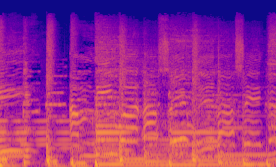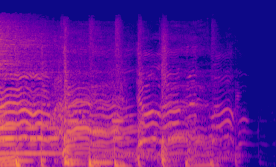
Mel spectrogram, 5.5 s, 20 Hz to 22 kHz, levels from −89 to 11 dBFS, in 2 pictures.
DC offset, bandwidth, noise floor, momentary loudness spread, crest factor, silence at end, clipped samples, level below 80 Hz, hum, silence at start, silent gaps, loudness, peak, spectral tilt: under 0.1%; 15.5 kHz; -46 dBFS; 16 LU; 18 dB; 0.45 s; under 0.1%; -30 dBFS; none; 0 s; none; -18 LUFS; 0 dBFS; -5.5 dB/octave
